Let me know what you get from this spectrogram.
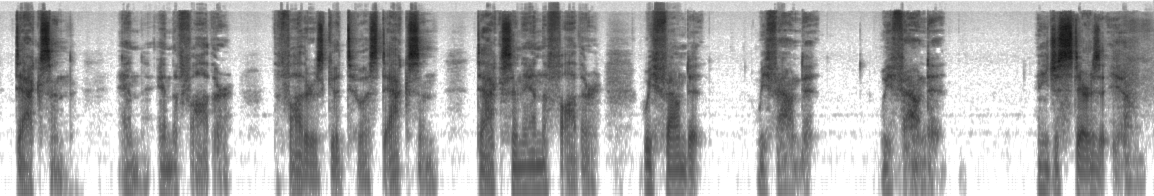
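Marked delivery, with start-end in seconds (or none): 0.1-9.4 whispered, hushed, breathy, repetitive muttering. In a tabletop game, the game master voices a man answering the players, muttering. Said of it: "he just kind of starts muttering".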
